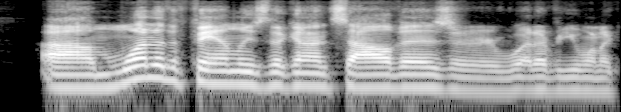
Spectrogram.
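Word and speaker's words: Goncalves: He then murdered Kaylee Gonsalves, which I didn't realize that's how you pronounce that, but okay.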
